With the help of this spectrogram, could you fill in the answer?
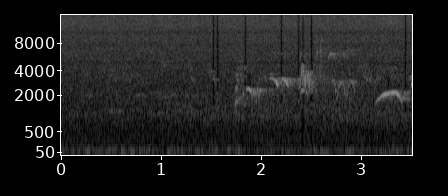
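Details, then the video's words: Forest birdsong, quiet at first, then thin whistled notes and a short warbling phrase in the second half, ending with a clear rising-falling whistle, over low constant background hiss. "Vogelgezwitscher Bird songs"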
